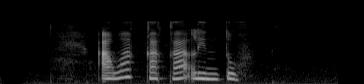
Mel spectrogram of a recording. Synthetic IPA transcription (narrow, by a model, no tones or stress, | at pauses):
ʔawakːakaʔlint̪ʊh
